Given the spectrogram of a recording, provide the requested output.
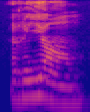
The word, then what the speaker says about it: rien: Cuando tengamos una EN al final de la palabra, la pronunciamos en ese caso no como on, sino como el 1 en francés. O sea, la pronunciamos un. Ejemplo, rien, rien.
